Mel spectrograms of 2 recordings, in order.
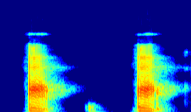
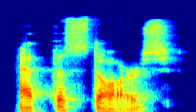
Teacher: say they're looking at the stars here the t is before a consonant so we make a stop T at at put the tongue up and stop the air they're looking at the at the stars they're looking at the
